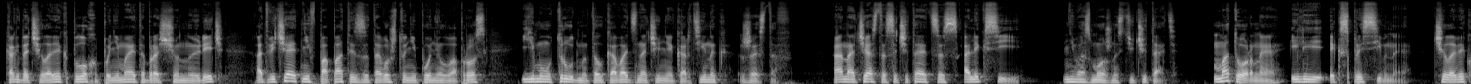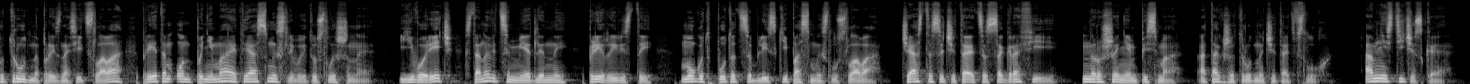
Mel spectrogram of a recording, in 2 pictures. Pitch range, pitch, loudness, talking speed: 95-120 Hz, 105 Hz, -18 LUFS, 135 wpm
